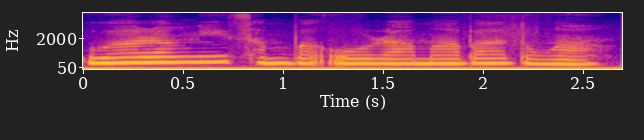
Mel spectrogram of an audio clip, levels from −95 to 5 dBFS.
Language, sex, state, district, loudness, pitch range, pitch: Garo, female, Meghalaya, South Garo Hills, -14 LUFS, 210-240 Hz, 220 Hz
